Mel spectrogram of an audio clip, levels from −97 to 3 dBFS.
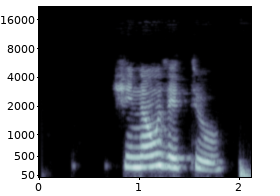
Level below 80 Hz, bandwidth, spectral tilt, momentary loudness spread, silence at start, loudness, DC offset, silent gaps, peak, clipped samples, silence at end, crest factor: -44 dBFS; 6.4 kHz; -7 dB/octave; 14 LU; 0.75 s; -18 LUFS; under 0.1%; 1.95-1.99 s; -4 dBFS; under 0.1%; 0 s; 16 dB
